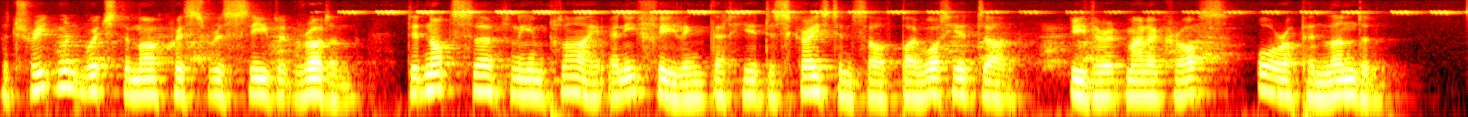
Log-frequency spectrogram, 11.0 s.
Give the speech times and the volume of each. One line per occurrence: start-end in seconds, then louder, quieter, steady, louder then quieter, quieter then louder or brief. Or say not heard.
0.0-10.5 steady.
